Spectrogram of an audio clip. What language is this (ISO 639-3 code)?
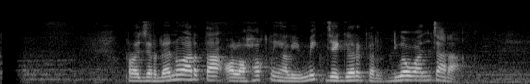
sun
